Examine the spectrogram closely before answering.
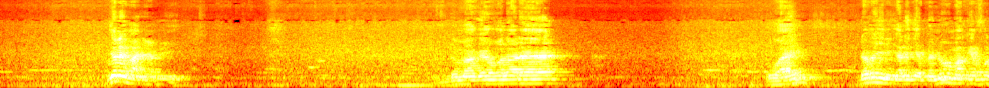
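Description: A man speaks into a microphone in bursts, with long pauses between phrases.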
